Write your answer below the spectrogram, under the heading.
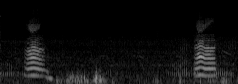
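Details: A cheetah (Acinonyx jubatus) gives two high, bird-like chirping calls, about three seconds apart.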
